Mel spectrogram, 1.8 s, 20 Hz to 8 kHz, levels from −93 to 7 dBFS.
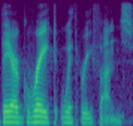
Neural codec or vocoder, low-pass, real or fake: none; 7.2 kHz; real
